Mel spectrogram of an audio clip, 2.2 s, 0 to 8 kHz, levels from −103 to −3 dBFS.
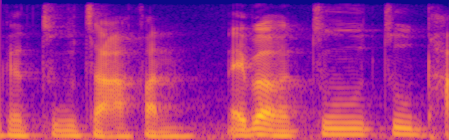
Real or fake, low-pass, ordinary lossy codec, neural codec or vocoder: real; 7.2 kHz; none; none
